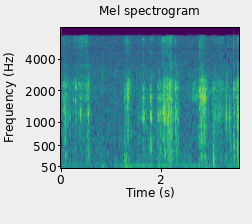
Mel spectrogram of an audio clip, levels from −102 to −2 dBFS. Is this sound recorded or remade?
remade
